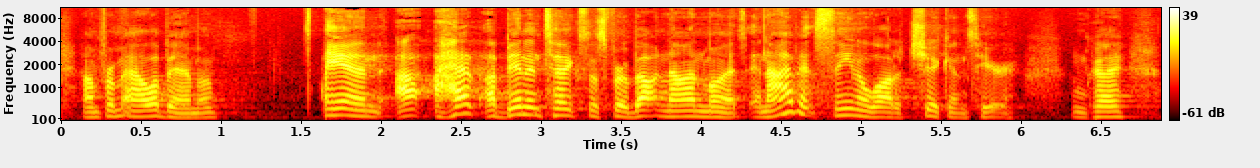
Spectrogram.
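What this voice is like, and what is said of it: Southern US drawl. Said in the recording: “I'm from Alabama. If you haven't, if you can't tell by my southern drawl”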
